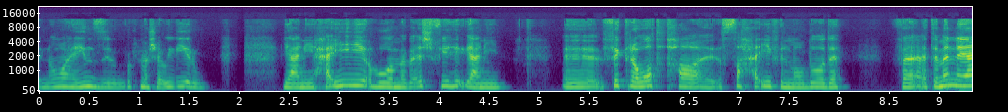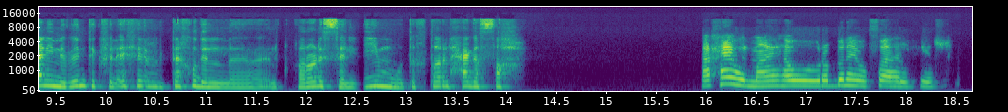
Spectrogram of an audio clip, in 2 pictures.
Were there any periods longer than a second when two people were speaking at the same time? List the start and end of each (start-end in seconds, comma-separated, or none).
none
